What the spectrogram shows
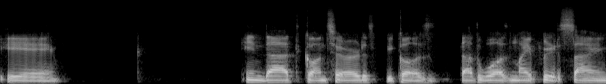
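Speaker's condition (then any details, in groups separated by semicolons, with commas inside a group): No condition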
